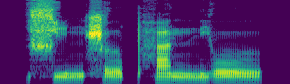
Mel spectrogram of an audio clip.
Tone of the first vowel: low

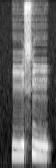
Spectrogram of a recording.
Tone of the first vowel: low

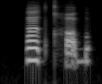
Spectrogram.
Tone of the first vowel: high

